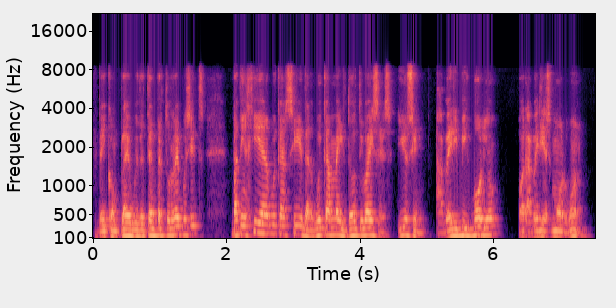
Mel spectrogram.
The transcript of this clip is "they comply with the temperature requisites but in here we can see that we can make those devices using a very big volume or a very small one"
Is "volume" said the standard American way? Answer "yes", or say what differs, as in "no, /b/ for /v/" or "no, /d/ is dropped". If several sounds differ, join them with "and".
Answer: no, /b/ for /v/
